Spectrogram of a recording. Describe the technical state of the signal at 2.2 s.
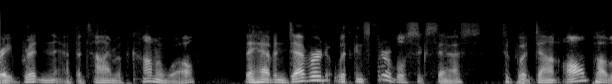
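AMR wideband (HD Voice) coding is active at 2.2 s, as it is throughout the speech. The pulse-driven vocal tract model is starved of bits, leaving the speech plainly rough and raspy with a synthetic noise top above 6.4 kHz, which fits one of the codec's lowest rates, around 8.85 kbit/s.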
